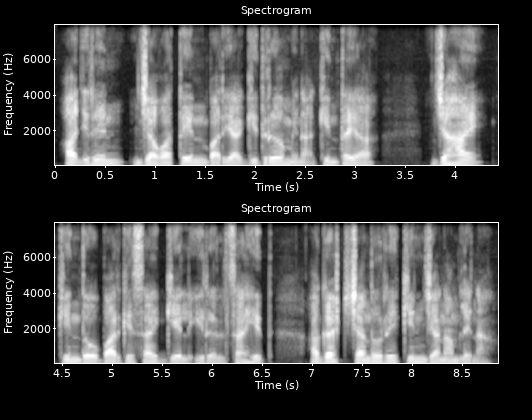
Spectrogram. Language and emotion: Santali, neutral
